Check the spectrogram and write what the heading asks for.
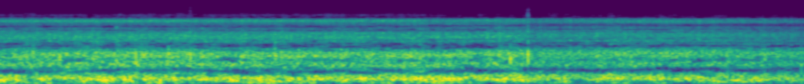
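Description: Muddy floodwater rushing, a steady noise of flowing water.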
